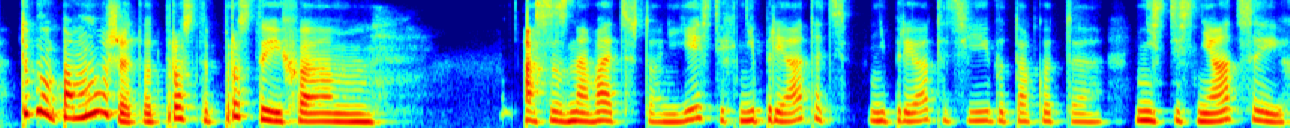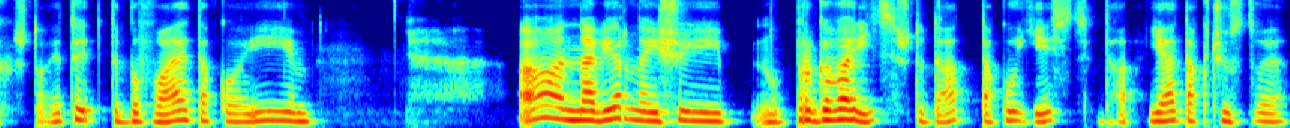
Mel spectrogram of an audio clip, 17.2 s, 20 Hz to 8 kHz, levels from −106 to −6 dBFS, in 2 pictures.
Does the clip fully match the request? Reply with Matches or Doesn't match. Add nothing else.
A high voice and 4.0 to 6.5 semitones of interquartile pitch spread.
Doesn't match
